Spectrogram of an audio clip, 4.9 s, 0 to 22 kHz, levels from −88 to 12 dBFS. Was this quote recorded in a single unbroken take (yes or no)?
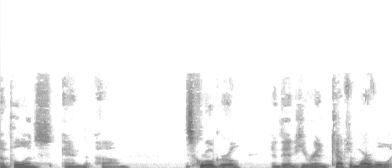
no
